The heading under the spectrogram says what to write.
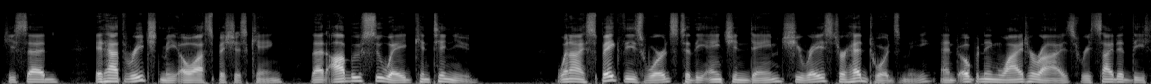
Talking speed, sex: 195 wpm, male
